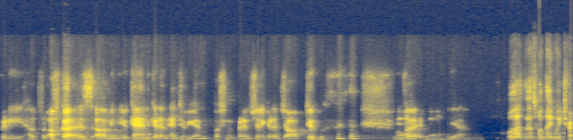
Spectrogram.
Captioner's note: laugh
